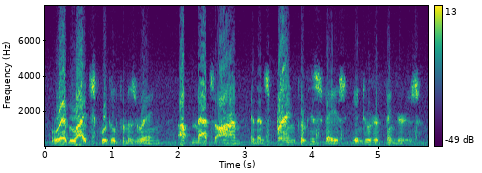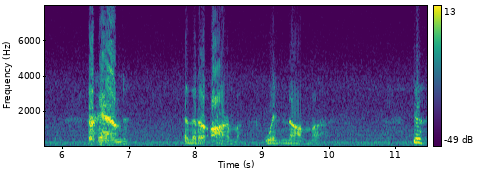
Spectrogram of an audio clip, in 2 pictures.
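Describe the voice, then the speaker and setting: A man's voice: fairly low pitch, slow pace, pushed and bright, a little hiss or hum, poor audio. A man reading a scripted horror story aloud as an audiobook narrator, with dramatic emphasis.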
